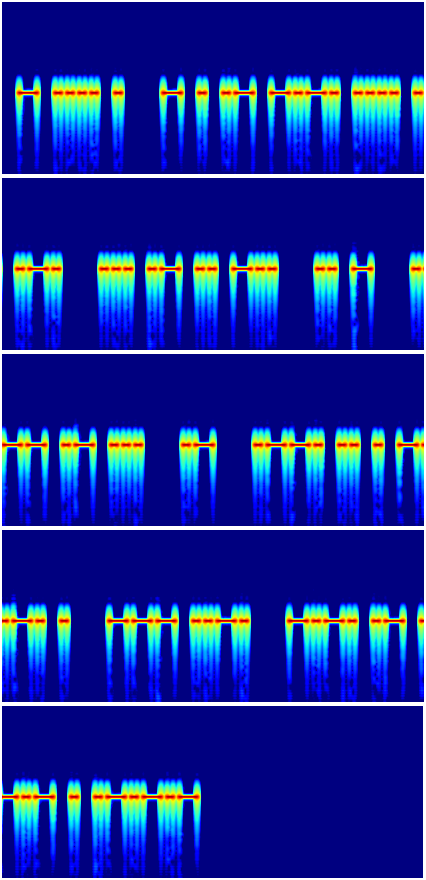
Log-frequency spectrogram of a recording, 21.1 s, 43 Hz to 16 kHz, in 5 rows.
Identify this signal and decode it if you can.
Morse code, heard as a keyed tone, about 20 wpm, 700 Hz. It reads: THE TEACHER SAID IT WAS A PIECE OF CAKE.
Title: All-Age Appropriate Jokes - 20wpm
